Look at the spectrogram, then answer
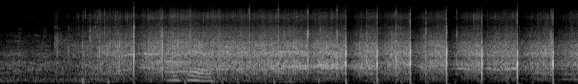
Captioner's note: applause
